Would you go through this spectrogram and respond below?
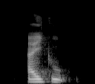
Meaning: haiku (Japanese poem)
- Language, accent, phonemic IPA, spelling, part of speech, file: French, France, /aj.ku/, haïku, noun, LL-Q150 (fra)-haïku.wav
